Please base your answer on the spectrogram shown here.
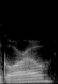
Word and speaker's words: Goro: name name is Goro j s t i n g r o c and for the sake of pronunciation you can think of it like Zoro with a G thank you um Mr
